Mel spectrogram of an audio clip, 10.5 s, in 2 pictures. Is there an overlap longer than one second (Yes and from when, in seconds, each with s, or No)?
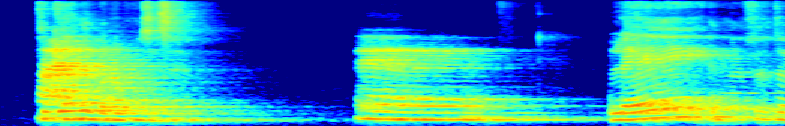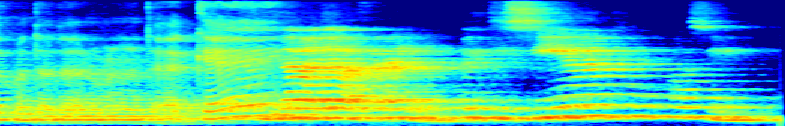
No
